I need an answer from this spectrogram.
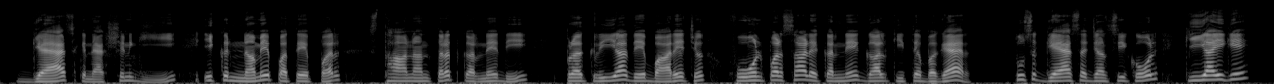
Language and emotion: Dogri, angry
